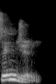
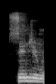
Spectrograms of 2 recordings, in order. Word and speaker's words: St John: how to pronounce these words that it was pronounced sinjin shinjin rivers and shinjin rivers wants to define her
